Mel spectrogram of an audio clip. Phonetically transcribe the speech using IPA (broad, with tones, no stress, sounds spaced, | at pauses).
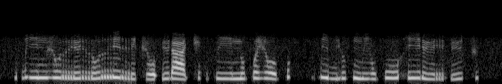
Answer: ɓ iː˧ n ʒ u˧ r y˩˥ r u˩˥ r i˥ r i˩ t͡ʃ o˩ ʔ y˧ ɾ a˥˩ t͡ʃ | p iː˩ n u˩˥ p ə˥ ʒ o˥˩ p | k͡p i˥˩ bʲ uː˩˥ p ŋ͡m iː˩ w p uː˥ h iː˥ ɾ yː˩ r ʔ y˩˥ t͡ʃ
